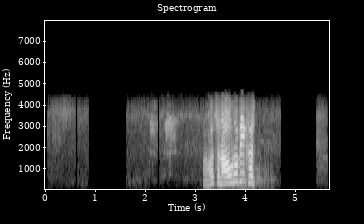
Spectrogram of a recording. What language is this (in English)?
Dogri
